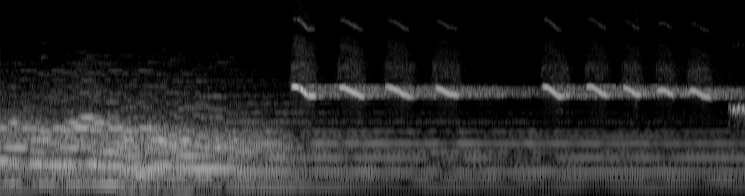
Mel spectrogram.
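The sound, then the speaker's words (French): A song thrush sings loud, fluty whistled notes repeated in quick runs, two bursts of similar high phrases over a low, steady tonal background that begins alone before the song enters. “C'est un oiseau qui a un chant très fort, très sonore, très flûté, avec des répétitions.”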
